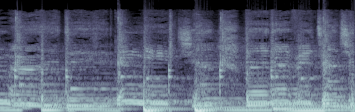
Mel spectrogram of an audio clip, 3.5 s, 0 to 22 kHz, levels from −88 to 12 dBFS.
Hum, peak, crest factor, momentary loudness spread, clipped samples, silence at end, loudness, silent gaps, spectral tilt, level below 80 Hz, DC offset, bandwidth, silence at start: none; 0 dBFS; 10 dB; 4 LU; 1%; 0 s; -11 LUFS; none; -5.5 dB/octave; -14 dBFS; under 0.1%; 15.5 kHz; 0 s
